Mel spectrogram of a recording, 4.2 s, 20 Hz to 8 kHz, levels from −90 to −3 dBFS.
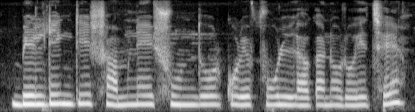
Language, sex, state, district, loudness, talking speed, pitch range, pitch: Bengali, female, West Bengal, Alipurduar, -15 LUFS, 100 wpm, 220-240 Hz, 230 Hz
